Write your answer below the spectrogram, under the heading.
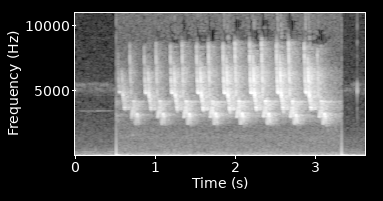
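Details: Ovenbird song, a territorial song from an automatic timer recorder placed on a tree in spring: a rapid, ringing series of high two-note phrases, about three per second, that grows steadily louder, like 'teacher-teacher-teacher'.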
